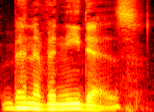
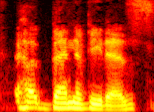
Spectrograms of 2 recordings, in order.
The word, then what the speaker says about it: Benvitz: Um, Benedz, did I say it right? Close enough. What What is it? Benvitz.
